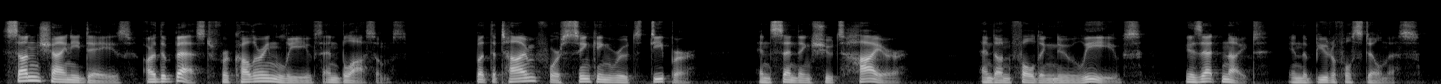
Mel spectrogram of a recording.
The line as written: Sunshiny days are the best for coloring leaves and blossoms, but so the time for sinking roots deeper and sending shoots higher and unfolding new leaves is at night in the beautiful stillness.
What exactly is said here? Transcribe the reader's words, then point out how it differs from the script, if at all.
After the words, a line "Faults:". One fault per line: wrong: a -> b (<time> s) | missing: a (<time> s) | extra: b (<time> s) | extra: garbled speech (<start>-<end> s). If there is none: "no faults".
Sunshiny days are the best for coloring leaves and blossoms, but the time for sinking roots deeper and sending shoots higher and unfolding new leaves is at night in the beautiful stillness.
Faults:
missing: so (4.9 s)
